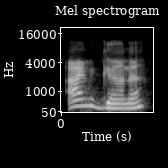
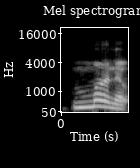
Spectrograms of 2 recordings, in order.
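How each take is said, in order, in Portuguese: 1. As palavras são contraídas e fundidas em gonna. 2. A frase é espremida em uma palavra curta. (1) "Eles vão falar ou I'm gonna" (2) "Simplesmente mana"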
